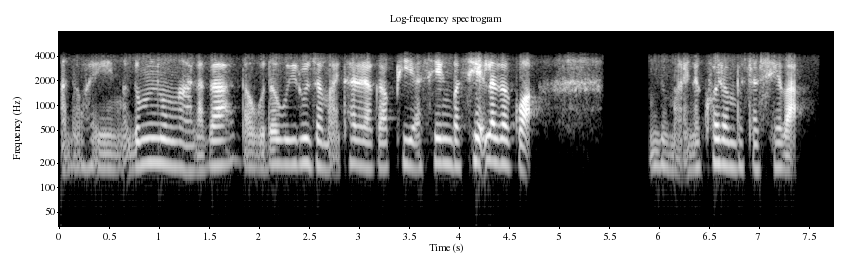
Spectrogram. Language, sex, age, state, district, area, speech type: Manipuri, female, 30-45, Manipur, Kangpokpi, urban, conversation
